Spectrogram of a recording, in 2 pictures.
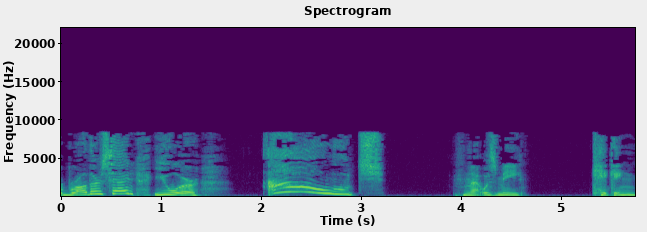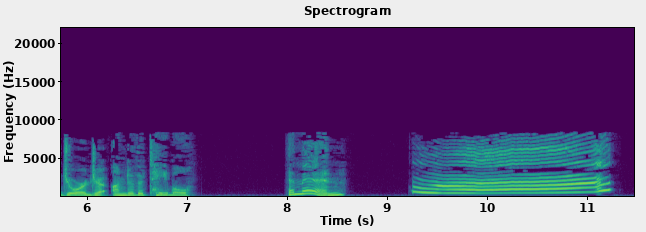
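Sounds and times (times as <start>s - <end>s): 
speech: 0.0s - 3.3s, 3.9s - 4.7s, 5.3s - 7.1s, 8.0s - 8.6s
fake crying wail in imitation of a howler monkey: 9.2s - 11.3s.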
